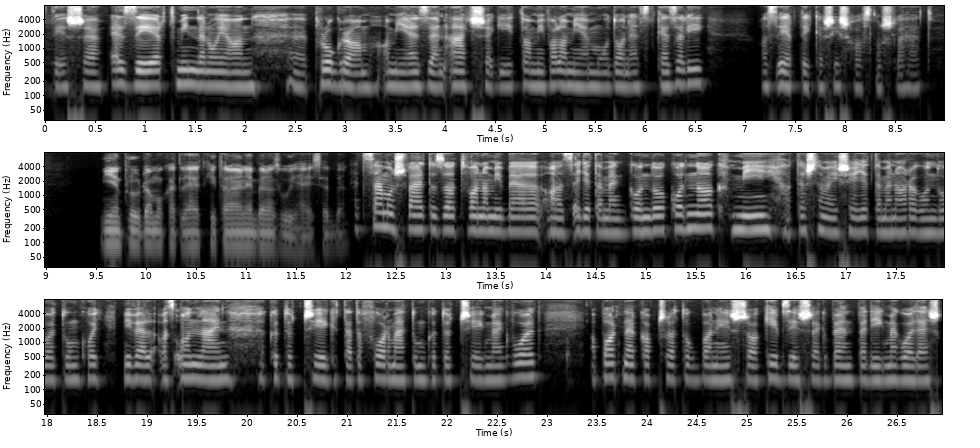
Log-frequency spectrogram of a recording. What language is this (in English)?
Hungarian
